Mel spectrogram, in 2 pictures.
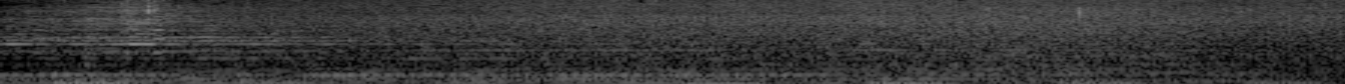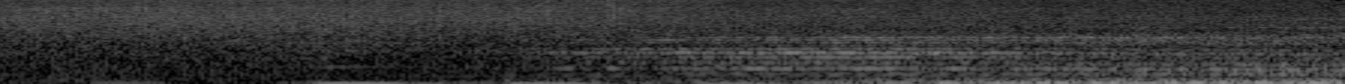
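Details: Sustained low orchestral music with swelling tones plays over a steady rain-like hiss, and no animal voices are heard.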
